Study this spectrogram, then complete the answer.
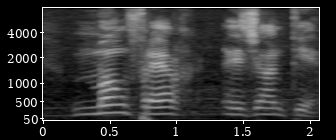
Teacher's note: the final N on mon, you don't pronounce it. It's nasal. It's just like through your, forcing the air through your nose.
